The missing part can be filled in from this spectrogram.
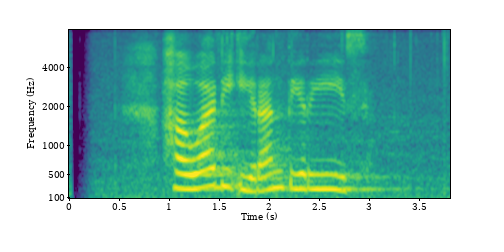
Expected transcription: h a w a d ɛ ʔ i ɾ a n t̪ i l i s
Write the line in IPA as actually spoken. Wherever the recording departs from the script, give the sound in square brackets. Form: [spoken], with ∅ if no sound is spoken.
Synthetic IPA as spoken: h a w a d [i] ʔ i ɾ a n t̪ i [ɾ] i s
